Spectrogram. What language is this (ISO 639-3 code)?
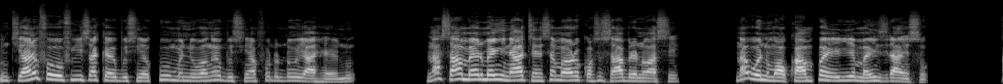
aka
